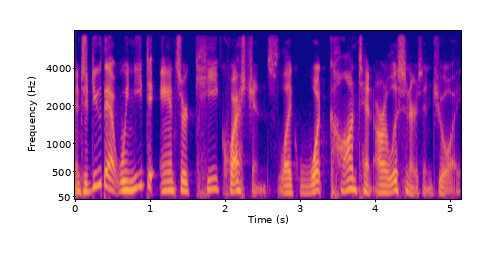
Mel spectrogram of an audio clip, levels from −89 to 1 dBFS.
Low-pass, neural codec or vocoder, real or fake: 7.2 kHz; none; real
